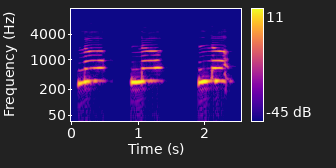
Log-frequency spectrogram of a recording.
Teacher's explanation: is an alveolar lateral. The tongue tip makes a light contact with the upper alveolar ridge, but slightly more to the back than the position for nasal n. The air stream is released from the sides of the tongue.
